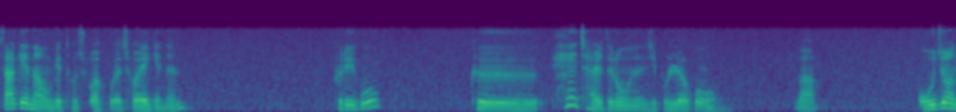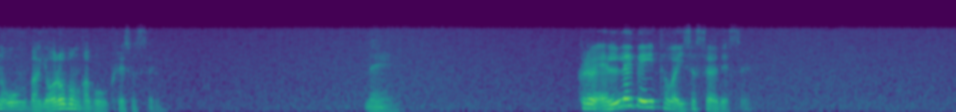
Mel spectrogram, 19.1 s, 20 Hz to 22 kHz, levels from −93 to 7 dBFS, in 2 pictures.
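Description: No technical faults detected.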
